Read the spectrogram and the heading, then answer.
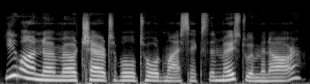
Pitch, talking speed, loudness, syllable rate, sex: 205 Hz, 230 wpm, -16 LUFS, 6.4 syllables/s, female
